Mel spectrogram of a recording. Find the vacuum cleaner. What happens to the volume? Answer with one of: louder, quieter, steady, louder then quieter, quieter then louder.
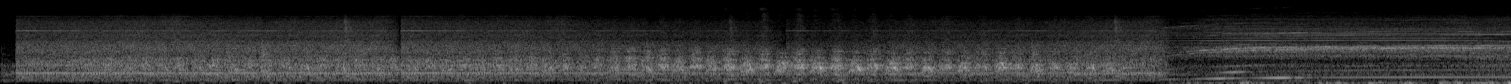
quieter then louder.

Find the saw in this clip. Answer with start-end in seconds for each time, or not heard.
0.9-11.4.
